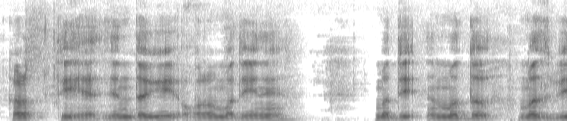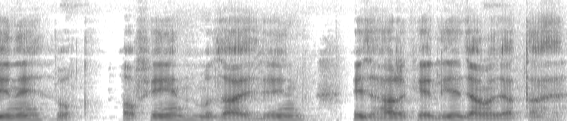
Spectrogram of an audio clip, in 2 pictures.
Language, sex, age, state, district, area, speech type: Urdu, male, 60+, Uttar Pradesh, Muzaffarnagar, urban, spontaneous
